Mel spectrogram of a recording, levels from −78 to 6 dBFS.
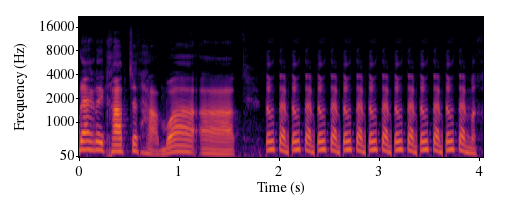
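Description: From 2.09 s to 3.89 s the CD is stuck on one turn. A scratch keeps throwing the laser back, so a 0.26 s slice of speech repeats seven times with brief mutes.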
